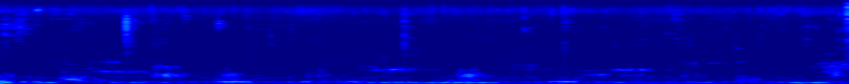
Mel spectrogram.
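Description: Chopped onion, ginger-garlic and ground spices sizzling in ghee in a frying pan, with a spatula stirring through the masala and a few faint ticks.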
